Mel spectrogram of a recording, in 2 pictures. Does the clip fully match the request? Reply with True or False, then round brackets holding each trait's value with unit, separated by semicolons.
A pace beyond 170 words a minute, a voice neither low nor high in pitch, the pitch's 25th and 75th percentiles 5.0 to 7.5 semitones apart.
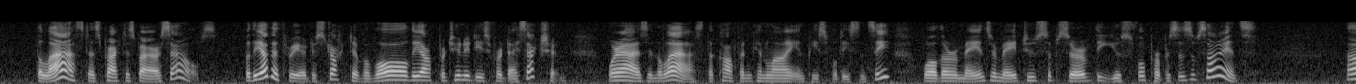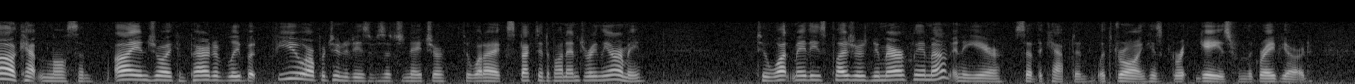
True (180 wpm; 165 Hz; 5.5 semitones)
